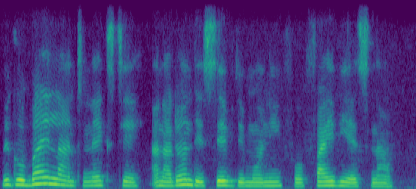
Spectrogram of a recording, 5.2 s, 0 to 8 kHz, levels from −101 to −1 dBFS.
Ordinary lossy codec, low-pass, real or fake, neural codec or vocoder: Opus, 16 kbps; 7.2 kHz; real; none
